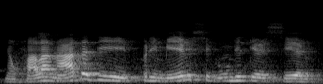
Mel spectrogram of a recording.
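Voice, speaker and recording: A man's voice: fairly high pitch, normal speed, echoey room, lo-fi sound, a little hiss or hum. A male pastor, preaching emphatically and quoting scripture verse by verse. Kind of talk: sermon.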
